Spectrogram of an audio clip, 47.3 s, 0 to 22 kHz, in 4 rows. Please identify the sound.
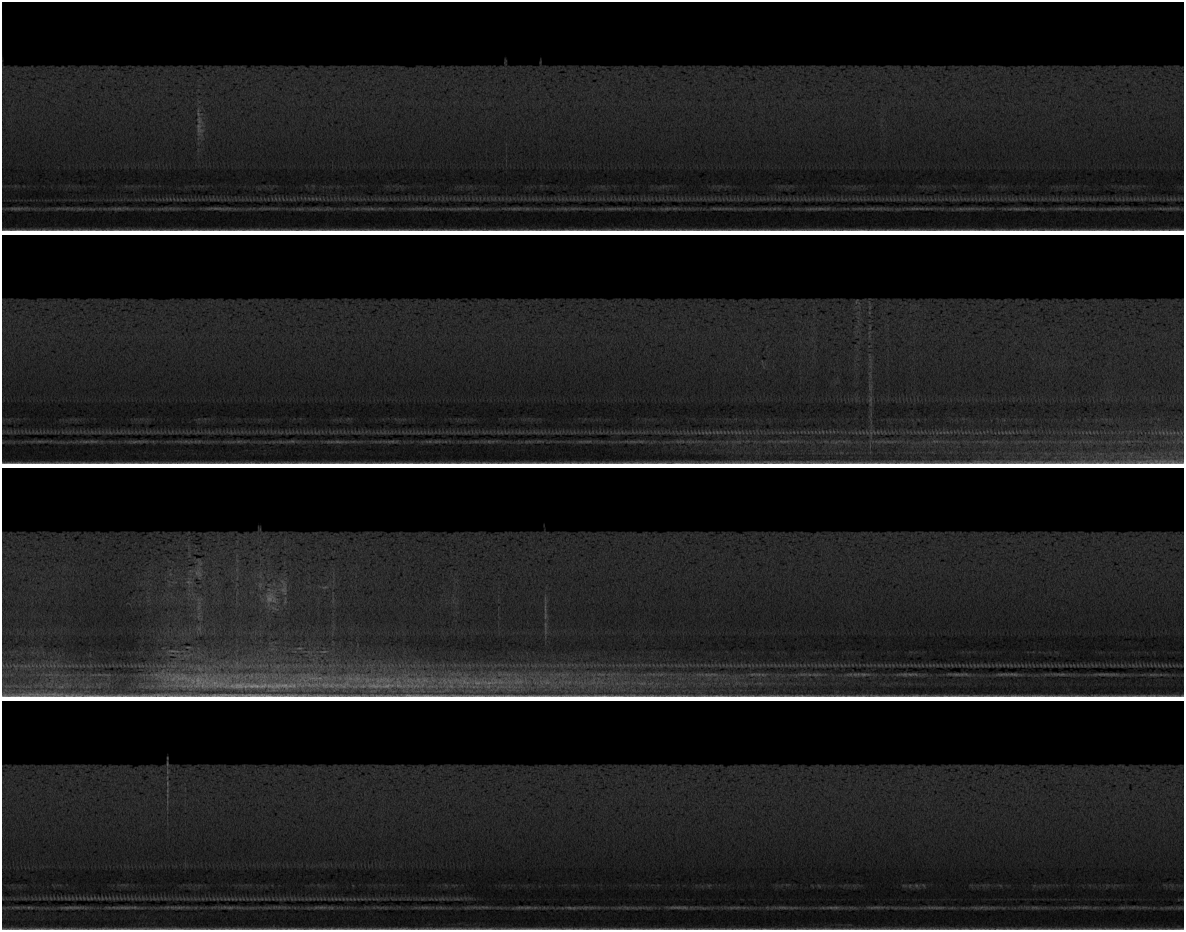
Ambient recording made at night. One can hear crickets, and a car with music playing passing by.
Sonic Studios DSM-6 > Sony PCM-M10.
